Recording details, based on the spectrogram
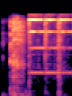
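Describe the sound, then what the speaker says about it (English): A bell rings loudly up close to close a wrestling podcast episode, a bright metallic ding whose tone hangs on through several quick strikes in about a second, with no speech. "There's the bell, so we know what that means."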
